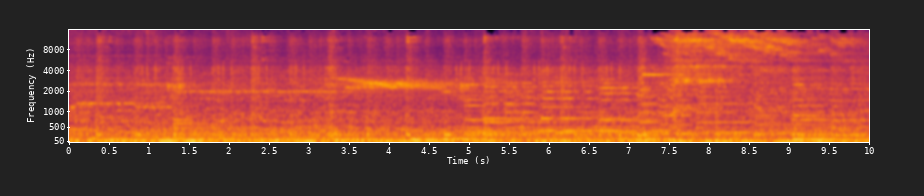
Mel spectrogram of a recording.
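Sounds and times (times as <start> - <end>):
slot machine bonus music: 0.0 - 10.0.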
